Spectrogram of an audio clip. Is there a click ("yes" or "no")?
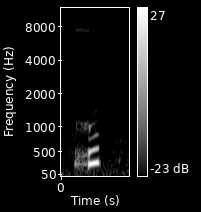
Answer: no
